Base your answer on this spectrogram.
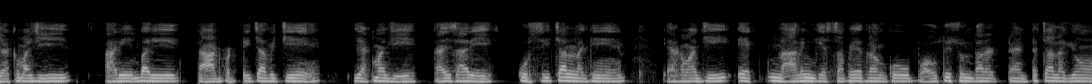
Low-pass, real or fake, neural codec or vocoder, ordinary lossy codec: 7.2 kHz; fake; vocoder, 44.1 kHz, 128 mel bands, Pupu-Vocoder; AAC, 32 kbps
